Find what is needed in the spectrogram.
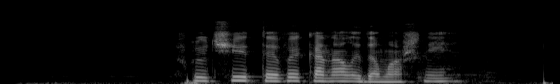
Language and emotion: Russian, neutral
